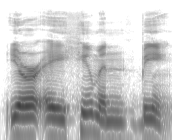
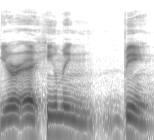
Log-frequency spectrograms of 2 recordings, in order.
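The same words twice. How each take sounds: First: Slow, deliberate repeat to let it sink in; slow emphasis. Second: Said in the usual way. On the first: Real, not acted. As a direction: say each word slowly and deliberately. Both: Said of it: "I just want that to settle in".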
